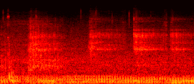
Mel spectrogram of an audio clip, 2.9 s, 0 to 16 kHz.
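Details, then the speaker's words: 2004 Honda Civic EM2 D17 water pump, removed after leaking, rusted and spun by hand: gritty, rasping bursts from loud, worn bearings. "this is how it looks it's all rusted and you can hear the bearings in there pretty loud"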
